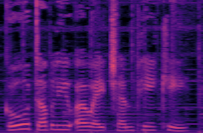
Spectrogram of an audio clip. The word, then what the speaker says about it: Gołąbki: Golapki, pronounced Gołąbki, is a traditional Polish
